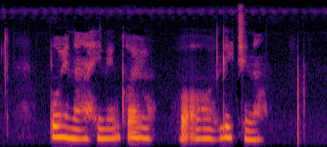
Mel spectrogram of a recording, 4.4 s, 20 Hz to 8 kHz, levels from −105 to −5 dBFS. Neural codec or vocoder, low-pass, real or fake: none; 7.2 kHz; real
